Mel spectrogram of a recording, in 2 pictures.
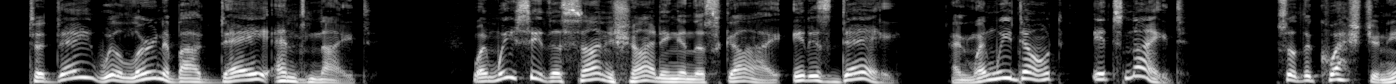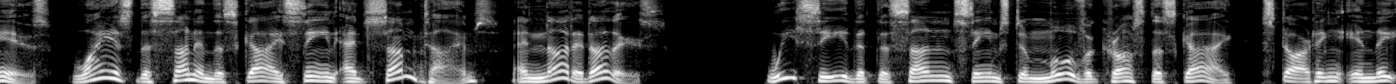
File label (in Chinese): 外籍男英 外语 美式英语 专题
